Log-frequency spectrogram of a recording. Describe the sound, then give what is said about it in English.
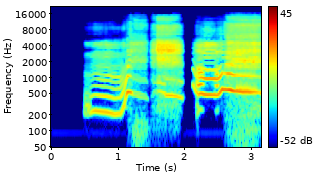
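A woman moans loudly in rising, wavering tones, broken by two breathy gasps. Three drawn-out vocal bursts in quick succession, with no words spoken. “Moaning the whole time.”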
